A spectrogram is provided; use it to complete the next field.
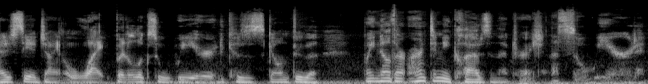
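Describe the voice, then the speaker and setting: Over noticeable background noise, a man speaks at a fairly quick pace in a fairly low pitch. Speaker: vlogger. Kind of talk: casual monologue. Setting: outdoors. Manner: halting; talks weirdly.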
